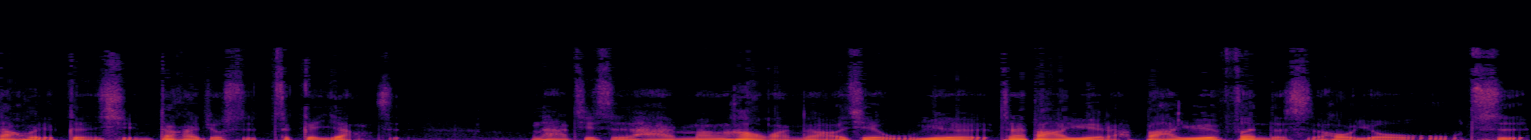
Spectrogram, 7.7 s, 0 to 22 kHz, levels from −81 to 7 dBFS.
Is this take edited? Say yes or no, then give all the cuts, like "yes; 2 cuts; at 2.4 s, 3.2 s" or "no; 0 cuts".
yes; 1 cut; at 5.1 s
